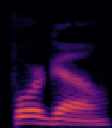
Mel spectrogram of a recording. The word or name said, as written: forgo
